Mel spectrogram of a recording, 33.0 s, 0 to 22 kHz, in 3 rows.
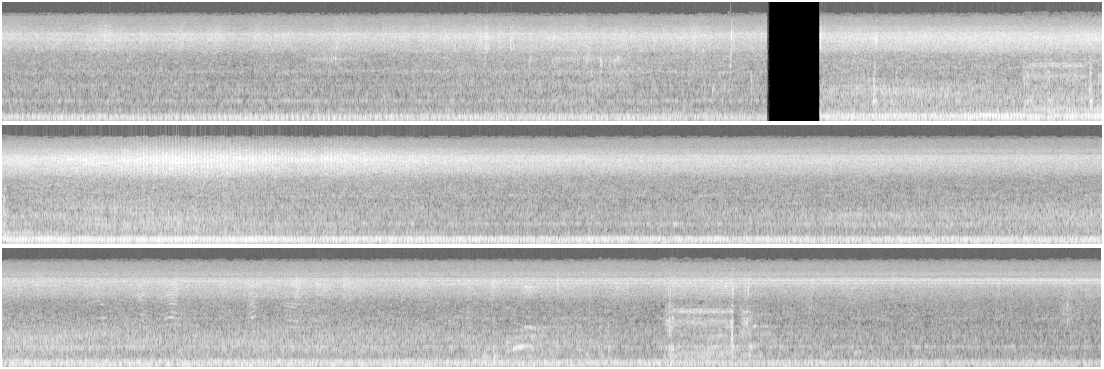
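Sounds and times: motor humming: 0:08.2 - 0:13.0, 0:27.8 - 0:30.2.

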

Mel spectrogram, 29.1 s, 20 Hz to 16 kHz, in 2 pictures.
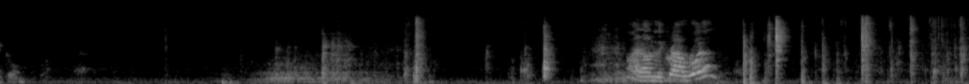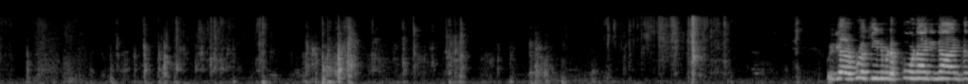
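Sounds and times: cardboard and wrapper rustling: 0:12.1 - 0:25.7.

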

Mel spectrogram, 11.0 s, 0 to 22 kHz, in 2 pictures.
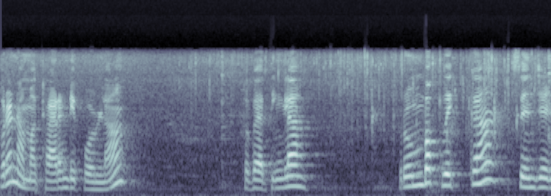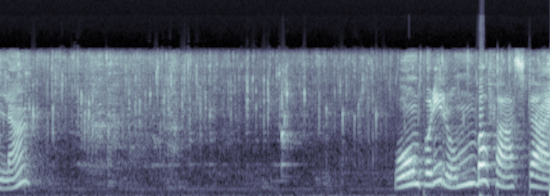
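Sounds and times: frying in hot oil: 0:00.0 - 0:11.0
metal skimmer stirring: 0:05.4 - 0:08.9.

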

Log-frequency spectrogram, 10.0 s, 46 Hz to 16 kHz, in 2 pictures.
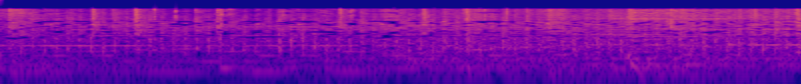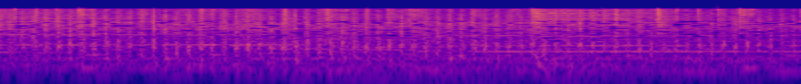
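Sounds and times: helicopter rotor chopping: 0:00.0 - 0:10.0
music: 0:00.0 - 0:10.0.

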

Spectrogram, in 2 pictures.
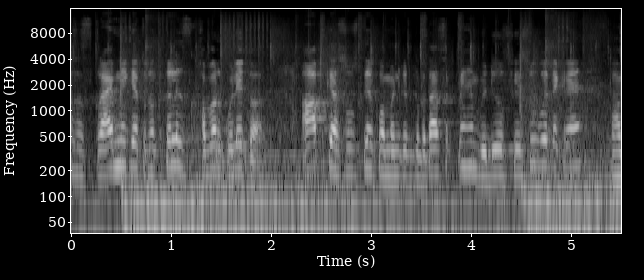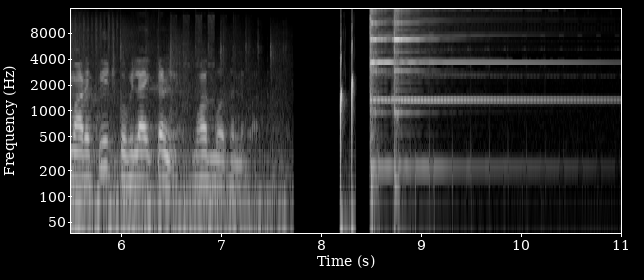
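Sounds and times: bell-like chime ringing: 0:08.5 - 0:11.0.

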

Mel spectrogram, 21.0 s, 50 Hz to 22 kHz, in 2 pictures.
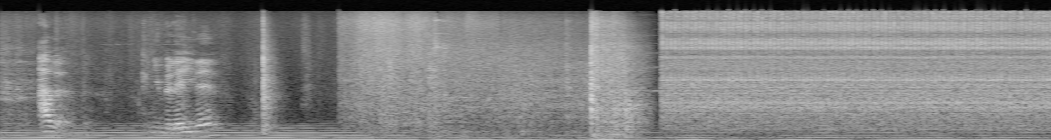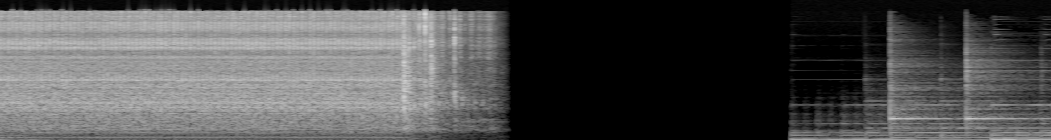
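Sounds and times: door banging shut: 0:05.7 - 0:06.6
steady high hum: 0:06.6 - 0:14.5.

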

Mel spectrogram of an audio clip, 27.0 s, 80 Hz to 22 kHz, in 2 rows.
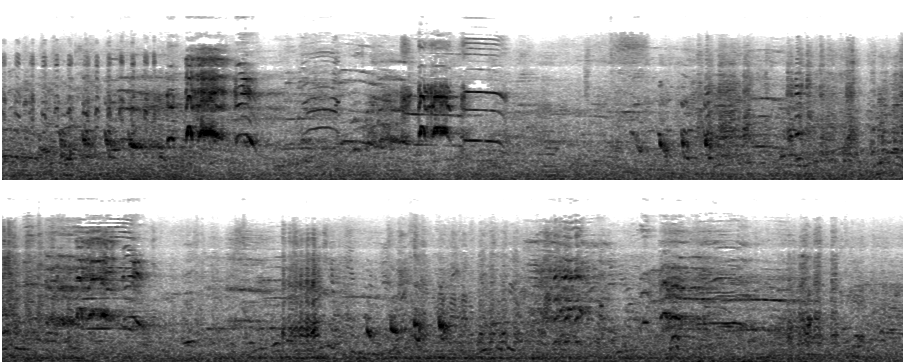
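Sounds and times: roosters crowing: 0:00.0 - 0:26.2
chickens clucking: 0:00.0 - 0:27.0
poultry barn background noise: 0:00.0 - 0:27.0.

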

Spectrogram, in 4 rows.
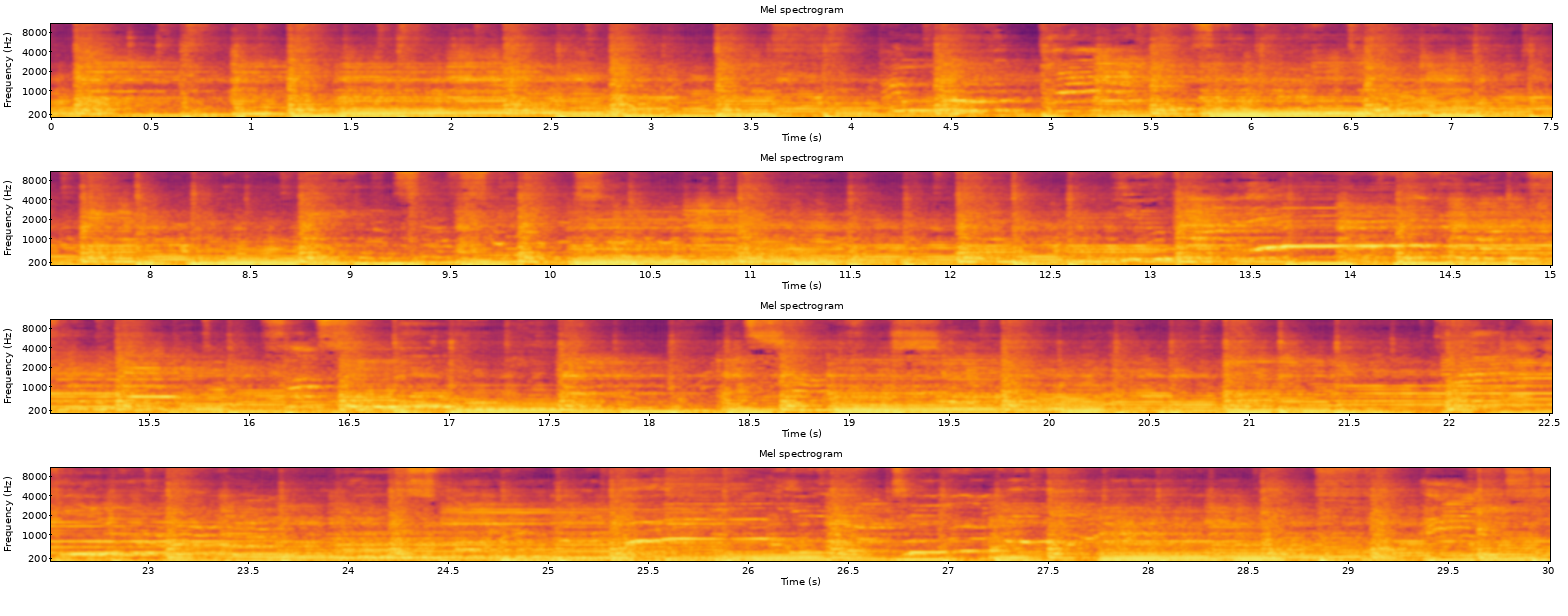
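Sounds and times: bending lead melody: 0:00.0 - 0:30.0
live blues band playing: 0:00.0 - 0:30.0.

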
